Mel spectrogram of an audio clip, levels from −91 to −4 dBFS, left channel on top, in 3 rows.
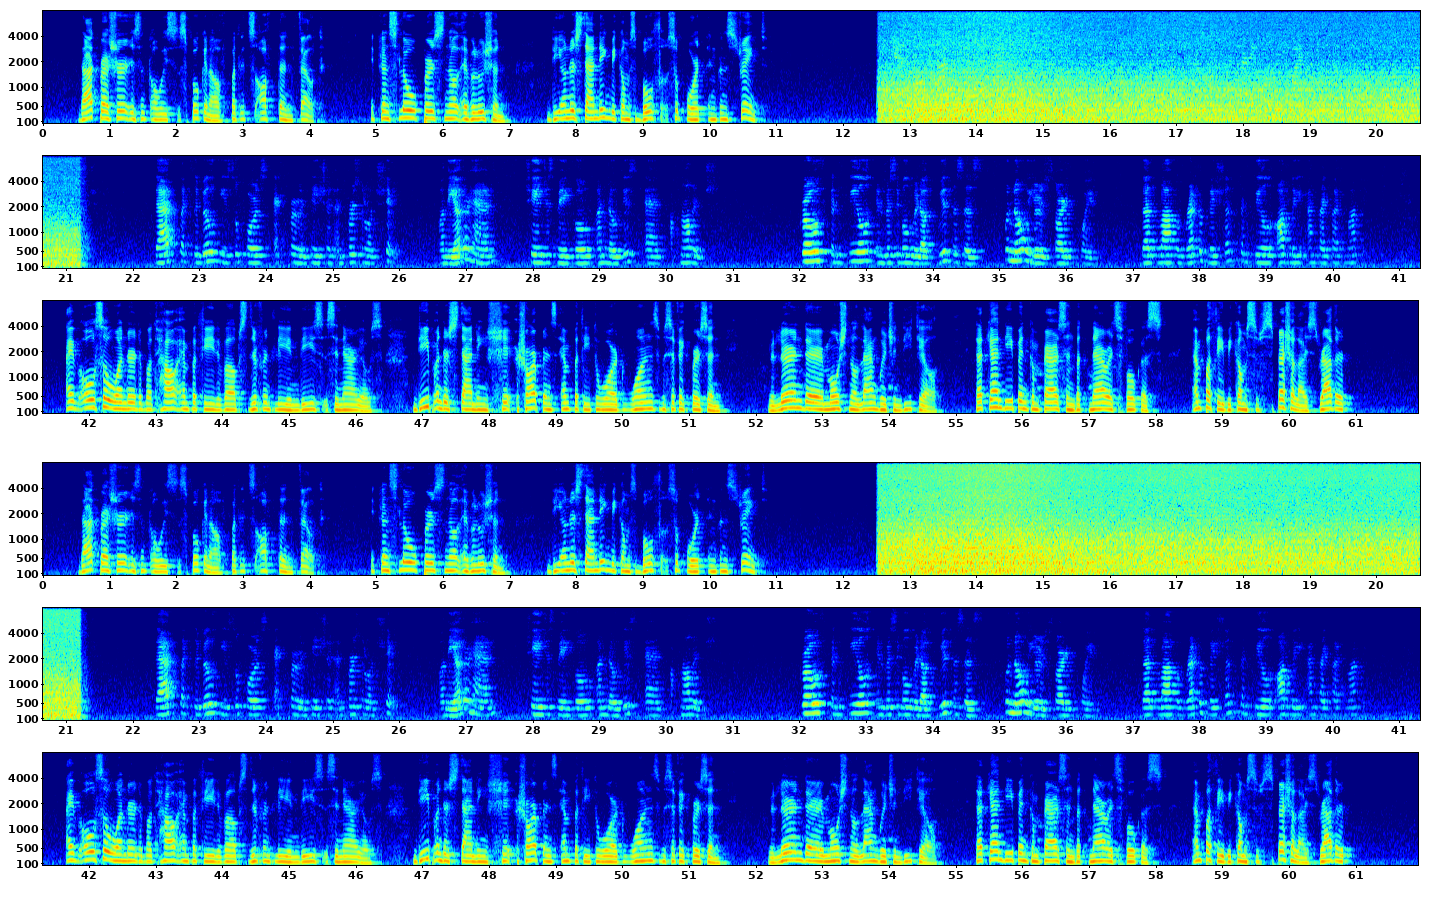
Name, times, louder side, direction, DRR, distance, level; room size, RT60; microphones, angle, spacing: voice 1, 0.5-4.1 5.1-6.9 7.6-10.7 41.7-46.4 46.9-51.5 52.2-54.7 55.3-58.1 58.5-60.8, left 1 dB, 35° left, 14 dB, 0.8 m, -32 dB
sound 1, 12.5-21.2, right 5 dB, 55° right, 0.7 m, -29 dB
voice 2, 12.7-17.2 18.0-20.2 20.5-21.3 22.3-23.4 23.7-24.0 24.4-25.9 26.6-27.4 28.0-29.9 30.2-30.7 32.0-34.7 35.1-36.4 37.1-40.4, left 2 dB, 65° left, 2 dB, 5.9 m, -48 dB
15.5 x 6.2 x 8.7 m, 0.39 s
head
